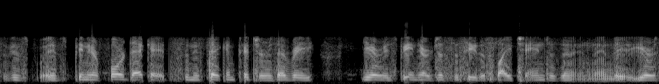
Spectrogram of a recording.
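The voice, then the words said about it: Irish accent. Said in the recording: “I detect a bit of an accent there ... I'm from Ireland.”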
